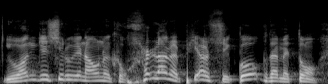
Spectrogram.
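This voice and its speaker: A man's voice: high voice, big pitch swings, quick pace. A middle-aged male pastor preaching a sermon in a church, asking the congregation questions and answering them himself, and quoting scripture. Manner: quotes scripture and acts out complaining believers. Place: church sanctuary.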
